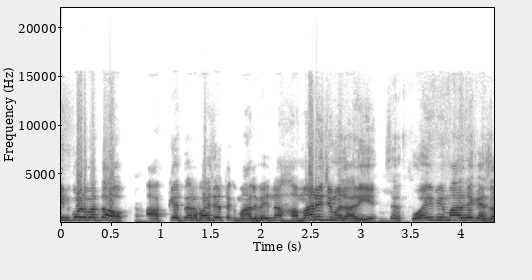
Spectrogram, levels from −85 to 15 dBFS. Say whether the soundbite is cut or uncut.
cut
